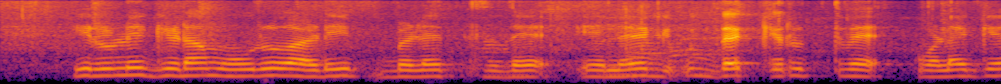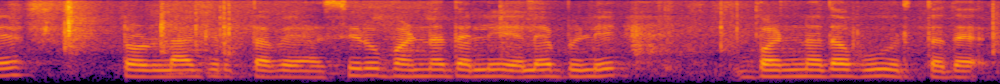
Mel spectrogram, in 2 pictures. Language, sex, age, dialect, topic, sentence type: Kannada, female, 18-24, Mysore Kannada, agriculture, statement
